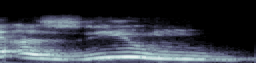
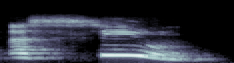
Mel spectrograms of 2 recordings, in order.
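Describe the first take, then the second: First: The middle consonant is a buzzing z sound. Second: The middle consonant is a hissing s sound. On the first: The speaker calls it wrong. "I didn't say assume. ... Don't change it to a Z" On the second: The speaker calls it right. "I said assume. ... The S remains the S"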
